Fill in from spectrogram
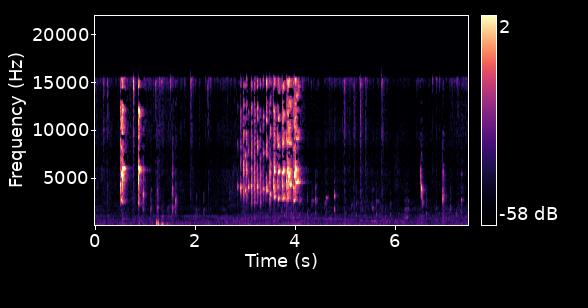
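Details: Java sparrows eating give sharp, high chips, then a quick second-long burst of ticking chatter, with a few scattered notes after over a quiet background.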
